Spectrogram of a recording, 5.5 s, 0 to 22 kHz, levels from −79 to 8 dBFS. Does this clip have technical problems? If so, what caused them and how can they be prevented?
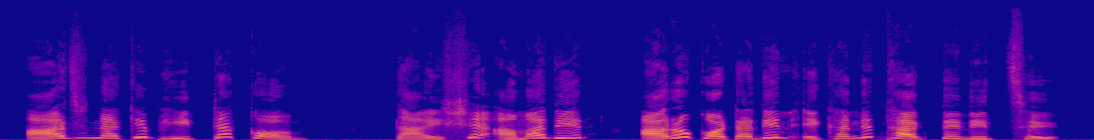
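No, nothing technical goes wrong anywhere in this one, so there's nothing to fix or guard against.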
